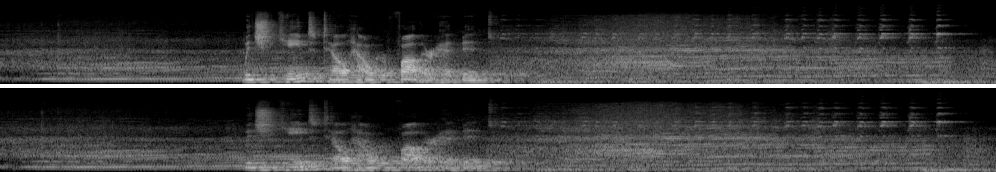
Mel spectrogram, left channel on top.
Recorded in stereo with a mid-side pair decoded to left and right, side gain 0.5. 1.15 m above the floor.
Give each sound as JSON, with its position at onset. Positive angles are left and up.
{"t": 2.4, "sound": "a man speaking", "azimuth_deg": 60, "distance_m": 1.5}
{"t": 4.9, "sound": "a bird", "azimuth_deg": 35, "distance_m": 3.5}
